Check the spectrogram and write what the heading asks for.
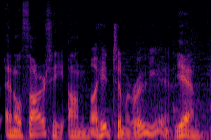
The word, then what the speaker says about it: Timaru: I heard Timaru, yeah. Yeah, he says it's pronounced locally as Timmers.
